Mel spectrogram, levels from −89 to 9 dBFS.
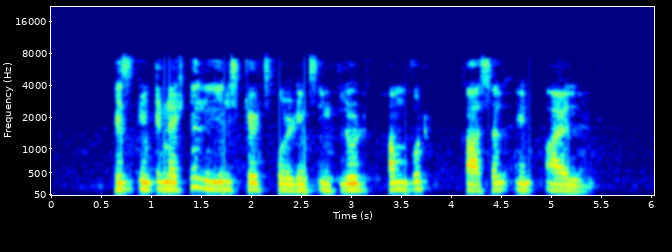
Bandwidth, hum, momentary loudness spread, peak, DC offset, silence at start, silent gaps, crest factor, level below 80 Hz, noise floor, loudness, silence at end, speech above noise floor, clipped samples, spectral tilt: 8 kHz; none; 6 LU; -10 dBFS; under 0.1%; 0.65 s; none; 18 dB; -56 dBFS; -74 dBFS; -28 LUFS; 0.65 s; 47 dB; under 0.1%; -5.5 dB/octave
